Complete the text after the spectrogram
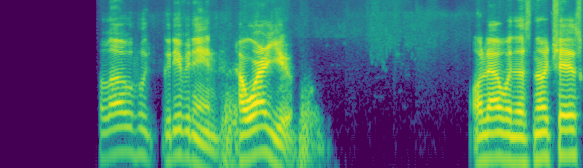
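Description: A man speaks calmly through a headset microphone over an online call.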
